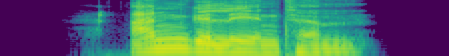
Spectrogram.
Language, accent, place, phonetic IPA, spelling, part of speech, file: German, Germany, Berlin, [ˈanɡəˌleːntəm], angelehntem, adjective, De-angelehntem.ogg
- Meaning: strong dative masculine/neuter singular of angelehnt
